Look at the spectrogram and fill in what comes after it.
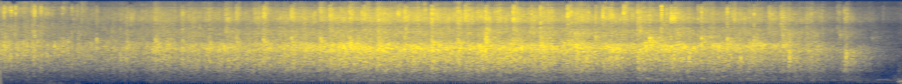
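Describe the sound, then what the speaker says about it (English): Sustained applause from a large audience at an inauguration ceremony, swelling and holding steady for several seconds before tapering off near the end. "I get the applause afterwards when I do a good job"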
